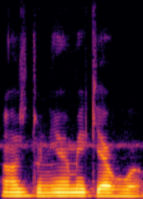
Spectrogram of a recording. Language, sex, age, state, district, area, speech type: Hindi, male, 18-30, Madhya Pradesh, Betul, rural, read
